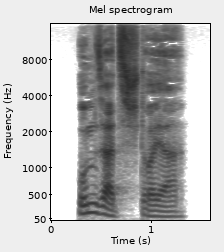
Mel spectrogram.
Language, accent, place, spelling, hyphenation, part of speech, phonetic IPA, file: German, Germany, Berlin, Umsatzsteuer, Um‧satz‧steu‧er, noun, [ˈʊmzat͡sˌʃtɔɪ̯ɐ], De-Umsatzsteuer.ogg
- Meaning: 1. turnover tax 2. value added tax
